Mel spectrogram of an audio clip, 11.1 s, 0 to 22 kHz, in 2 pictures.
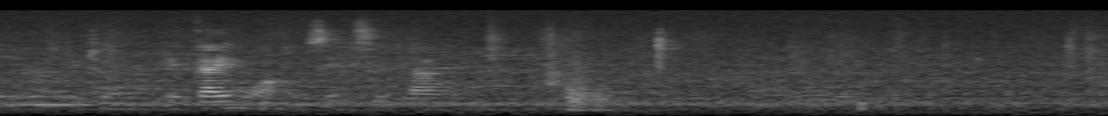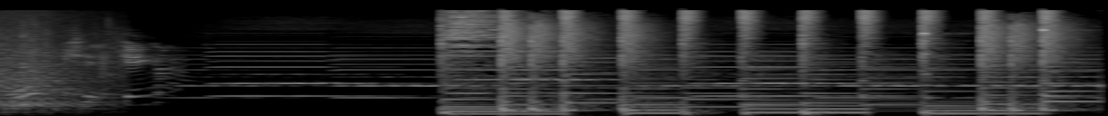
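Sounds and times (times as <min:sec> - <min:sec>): noisy classroom room tone: 0:00.0 - 0:06.3.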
